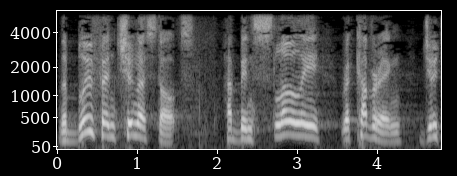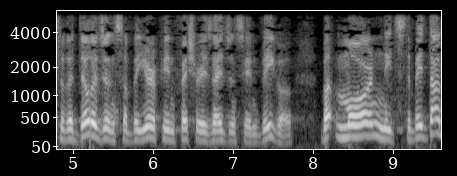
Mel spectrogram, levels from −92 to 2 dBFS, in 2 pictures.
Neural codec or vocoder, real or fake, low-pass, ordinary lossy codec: none; real; 5.4 kHz; none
